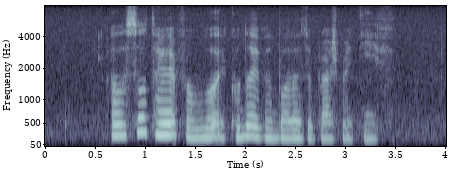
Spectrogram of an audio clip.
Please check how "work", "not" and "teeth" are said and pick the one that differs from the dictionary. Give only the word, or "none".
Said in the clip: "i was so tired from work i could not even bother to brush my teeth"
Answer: work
